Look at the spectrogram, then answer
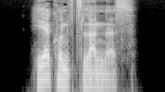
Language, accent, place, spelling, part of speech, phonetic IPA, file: German, Germany, Berlin, Herkunftslandes, noun, [ˈheːɐ̯kʊnft͡sˌlandəs], De-Herkunftslandes.ogg
- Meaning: genitive singular of Herkunftsland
